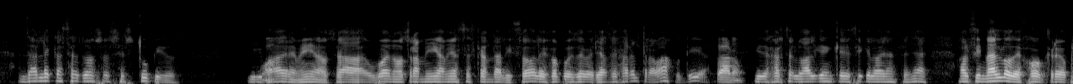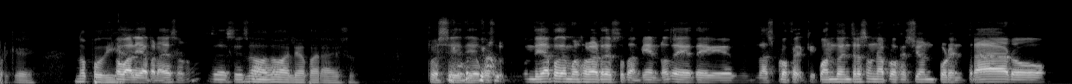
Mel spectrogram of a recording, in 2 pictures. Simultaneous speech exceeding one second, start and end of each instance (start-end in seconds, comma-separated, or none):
none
